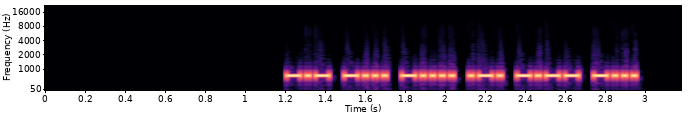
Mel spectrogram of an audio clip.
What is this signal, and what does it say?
Morse code, heard as a keyed tone, about 51 wpm, 690 Hz. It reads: KB6RYB
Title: USA Call Signs - 2x Character Spacing - 50wpm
